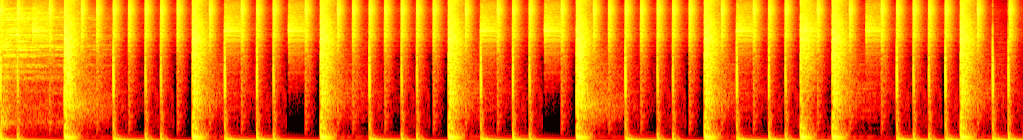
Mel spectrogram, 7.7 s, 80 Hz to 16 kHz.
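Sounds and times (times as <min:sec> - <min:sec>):
drum loops: 0:00.0 - 0:07.6.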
